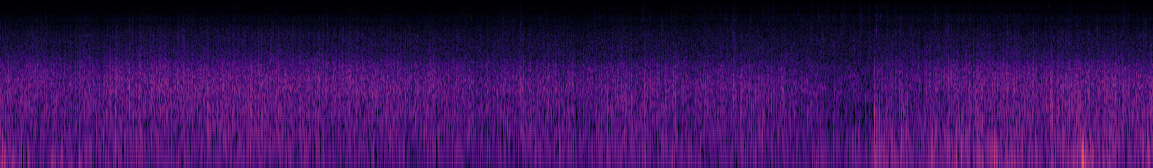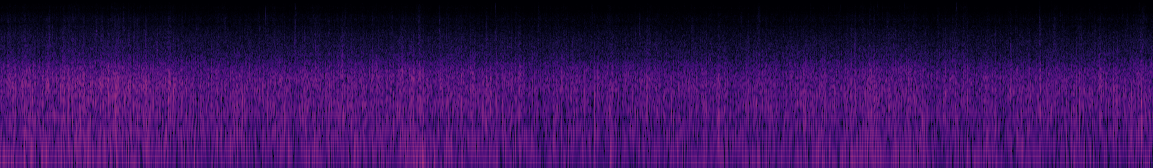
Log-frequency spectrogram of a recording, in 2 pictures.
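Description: Heavy rain pouring steadily on rice paddies and on an umbrella overhead, a dense, even hiss. There is a single short knock about halfway through.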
